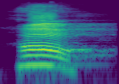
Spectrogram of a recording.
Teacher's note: है कहां से बोला जा रहा है? कंठे से बोला जा रहा है।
